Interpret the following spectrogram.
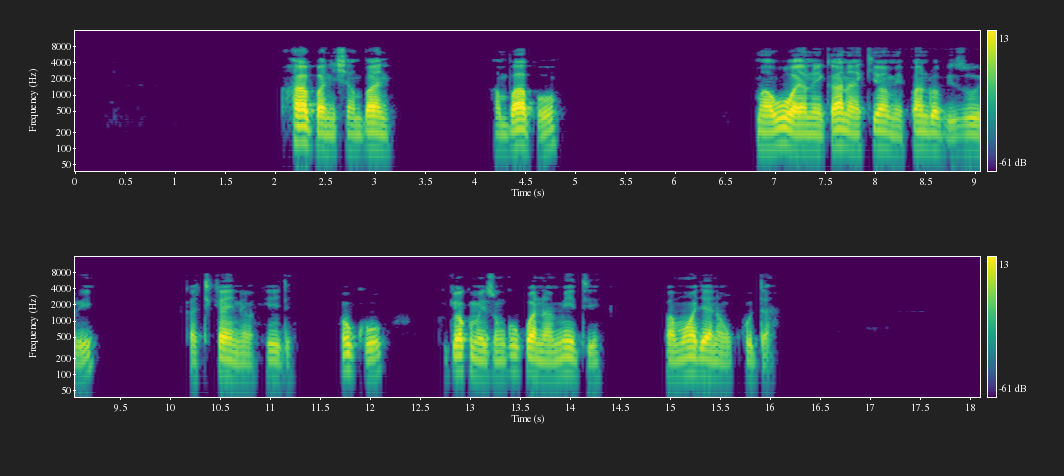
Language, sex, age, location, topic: Swahili, male, 25-35, Dar es Salaam, agriculture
